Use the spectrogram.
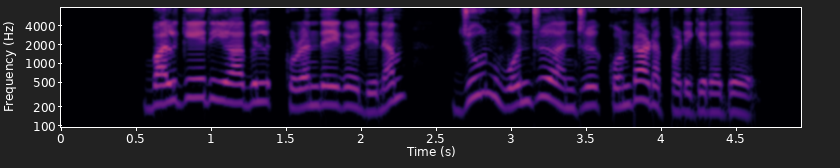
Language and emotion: Tamil, neutral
